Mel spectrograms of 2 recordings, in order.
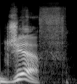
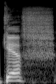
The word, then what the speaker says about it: GIF: despite the fact that Steve Wilhite who created the graphics interchange format said in 2013 that it's pronounced jiff and he invented the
